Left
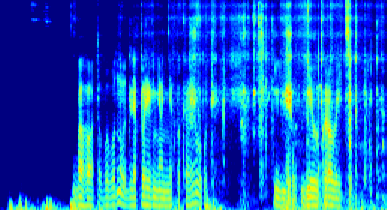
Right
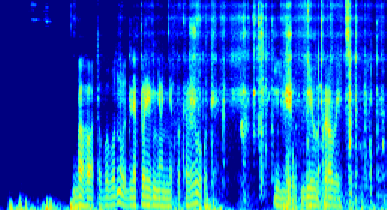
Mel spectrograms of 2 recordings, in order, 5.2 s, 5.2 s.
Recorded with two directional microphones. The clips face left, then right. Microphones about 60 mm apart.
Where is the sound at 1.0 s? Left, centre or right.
Right.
